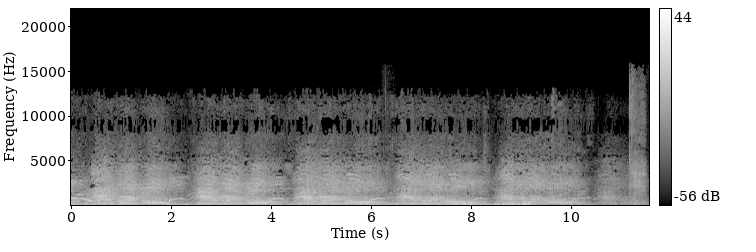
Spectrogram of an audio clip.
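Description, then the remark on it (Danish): A large protest crowd chants the slogan "I can't breathe", referring to the death of George Floyd, in unison, voices rising in loud, regular bursts roughly every two seconds, with a dense roar of many people filling the gaps. “I can't breathe, bliver der råbt, og det refererer naturligvis til den 25.”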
